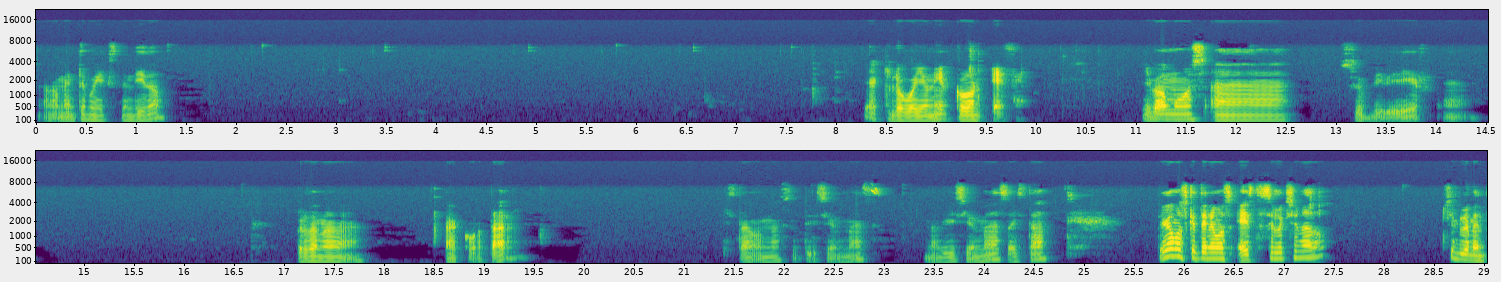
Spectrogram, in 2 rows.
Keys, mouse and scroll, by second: 0.3 ctrl+right click, 1.2 ctrl+right click, 2.1 ctrl+right click, 2.8 ctrl+z, 3.4 ctrl+right click, 4.8 ctrl+right click, 5.6 ctrl+right click, 6.4 ctrl+right click, 7.4 ctrl+right click, 8.2 shift+click, 9.3 f, 10.1 shift+middle click, 11.3 ctrl+r, 19.3 ctrl+r, 22.0 shift+middle click, 22.4 scroll up 1, 22.9 shift+middle click, 23.9 scroll up 2, 24.3 shift+middle click, 25.3 scroll down 4, 25.7 scroll up 2, 26.5 shift+middle click, 27.2 x.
